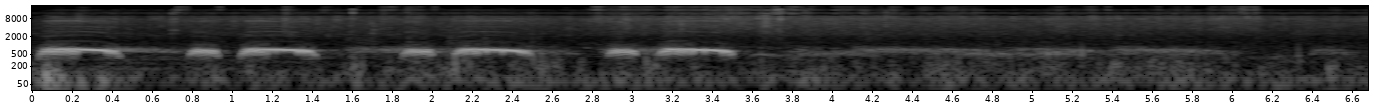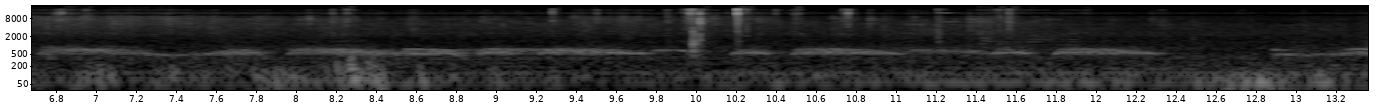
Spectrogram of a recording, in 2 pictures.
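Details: Dove giving loud, low, rounded coos in a quick series for the first few seconds. Softer, muffled cooing then continues steadily, with a faint click near the tenth second.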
